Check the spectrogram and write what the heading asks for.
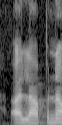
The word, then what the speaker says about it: अलापना: ठीक है, देखिए कर्नाटक संगीत में अलापना, ठीक है, अलापना होता है, मैंने यहाँ पे गलत प्रोनाउंसिएशन कर दिया था, अलापना होगा।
